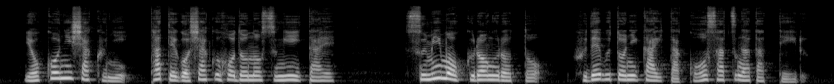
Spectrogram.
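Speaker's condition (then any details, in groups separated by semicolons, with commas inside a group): No condition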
